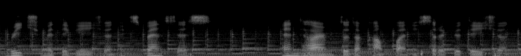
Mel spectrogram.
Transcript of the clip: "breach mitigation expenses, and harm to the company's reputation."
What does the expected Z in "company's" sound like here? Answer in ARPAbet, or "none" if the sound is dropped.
S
